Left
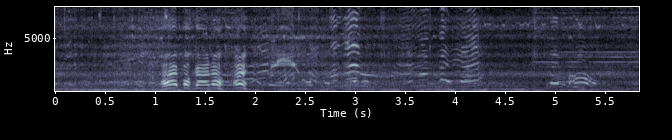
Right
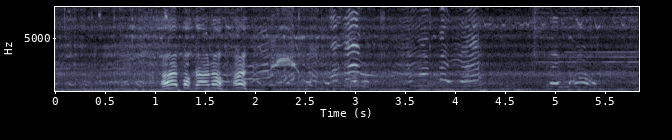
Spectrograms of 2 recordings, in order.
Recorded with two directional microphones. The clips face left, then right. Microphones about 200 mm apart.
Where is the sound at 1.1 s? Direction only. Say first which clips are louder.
Left 1 dB; 15° left (ahead or behind).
